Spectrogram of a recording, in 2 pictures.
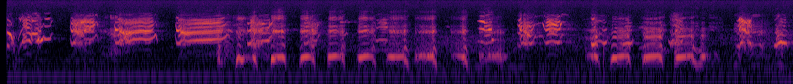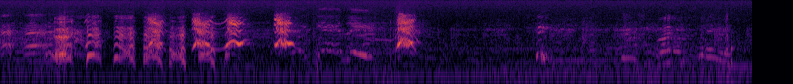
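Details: Puppy barking during its first close encounter with a cat's paw: rapid, high-pitched yapping barks fire in a dense string for about ten seconds, then thin out into a few scattered yelps before fading to quiet.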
